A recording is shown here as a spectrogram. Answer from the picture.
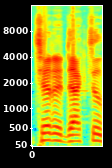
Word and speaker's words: pterodactyl: Um, why can't you hear pterodactyl go to the bathroom? Because the P is silent.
